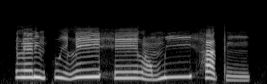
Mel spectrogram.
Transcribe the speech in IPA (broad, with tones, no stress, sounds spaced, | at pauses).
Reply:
l ɛ̃˦ ɾ ĩ˦˨ kʷ i˦˨ l eː˦ h eː˧ l ɔ̃˨ m iː˦ h a˦˨ t ĩ˨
